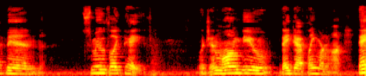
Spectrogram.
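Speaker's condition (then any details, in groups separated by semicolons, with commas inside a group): Disability causing slurred speech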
